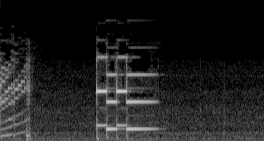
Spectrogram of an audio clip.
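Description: A short electronic game chime sounds through a small speaker.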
